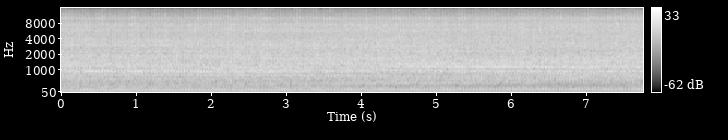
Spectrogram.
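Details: John Deere L108 riding mower, deck slows when mowing; muffler bolts fell out and wouldn't tighten. Loud, steady single-cylinder run with a deep, uneven shaking thump: loose engine mounting bolts and loose exhaust rattling.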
